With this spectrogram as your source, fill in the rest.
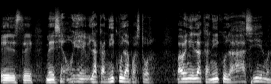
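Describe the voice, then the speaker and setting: A man talks at a middling speed. His voice sits at a mid pitch and varies in a normal way. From Mexico, Comalcalco, Tabasco. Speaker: pastor. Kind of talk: sermon. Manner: animated.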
